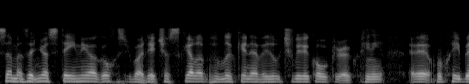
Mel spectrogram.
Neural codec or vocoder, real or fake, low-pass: codec, 16 kHz in and 24 kHz out, 0.4 kbps, LongCat-Audio-Codec, four codebook decoder; fake; 5.4 kHz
